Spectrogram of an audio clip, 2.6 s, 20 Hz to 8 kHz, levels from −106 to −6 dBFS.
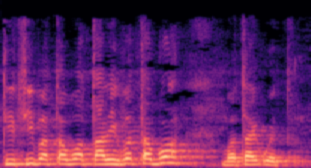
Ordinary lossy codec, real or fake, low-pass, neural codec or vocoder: MP3, 48 kbps; real; 7.2 kHz; none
